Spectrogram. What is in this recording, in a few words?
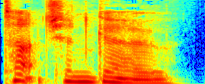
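"touch and go", English, British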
